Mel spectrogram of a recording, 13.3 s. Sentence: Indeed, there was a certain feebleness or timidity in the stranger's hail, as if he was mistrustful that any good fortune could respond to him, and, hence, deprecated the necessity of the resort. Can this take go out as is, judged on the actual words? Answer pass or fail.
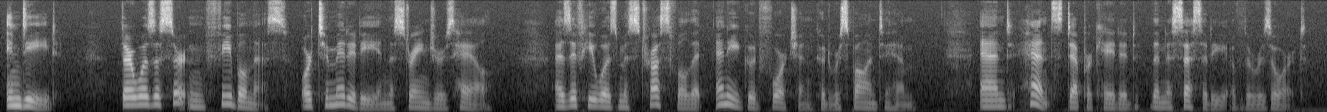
pass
